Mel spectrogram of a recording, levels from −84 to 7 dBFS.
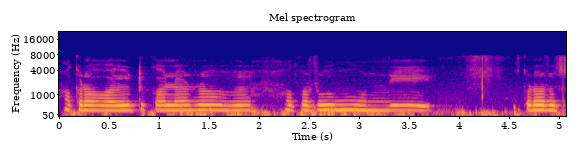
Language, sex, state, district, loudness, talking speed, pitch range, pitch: Telugu, female, Andhra Pradesh, Annamaya, -15 LUFS, 95 wpm, 200-210 Hz, 205 Hz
